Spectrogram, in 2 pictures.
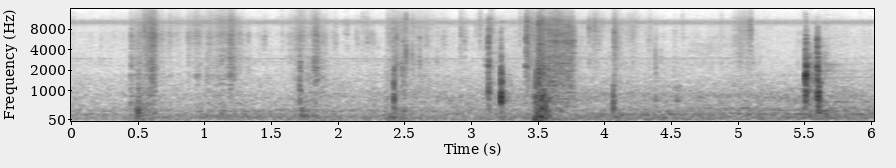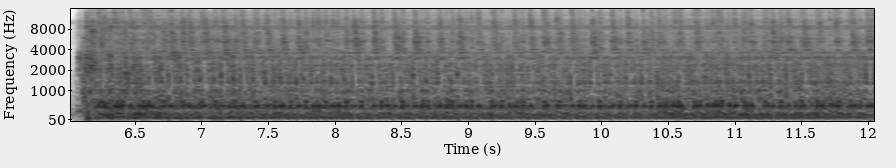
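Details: Yamaha Banshee two-stroke twin with stock carbs, kick-started with the idle screws at a halfway baseline turns in from contact. A few kicks and clatters, then it fires and settles into a busy, even idle with no stumbling: normal idle.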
